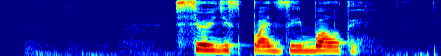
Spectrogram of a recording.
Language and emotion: Russian, angry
